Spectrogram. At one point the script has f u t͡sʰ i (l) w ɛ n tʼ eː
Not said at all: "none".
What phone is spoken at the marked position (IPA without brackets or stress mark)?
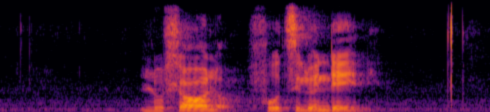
l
